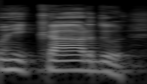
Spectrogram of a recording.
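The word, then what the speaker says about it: Ricciardo: tem aqui no Brasil mas os americanos conseguem pronunciar o nome dele do jeito que a gente escuta Ricardo no Brasil então quando eles falam Ricardo lendo da forma que escreve o nome dele do piloto eles pronunciam corretamente ele Oi Lê ou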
